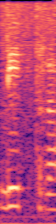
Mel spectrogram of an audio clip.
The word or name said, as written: litra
